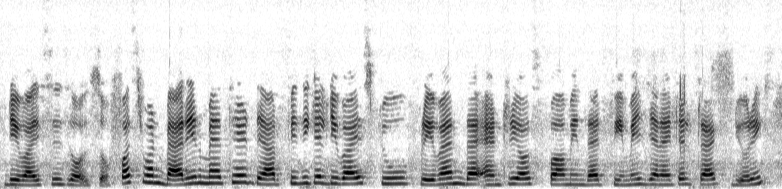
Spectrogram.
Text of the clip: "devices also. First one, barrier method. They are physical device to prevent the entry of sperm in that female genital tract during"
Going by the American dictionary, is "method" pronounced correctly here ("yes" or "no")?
no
